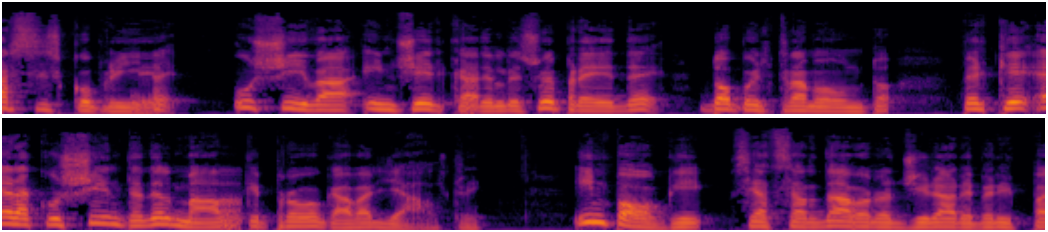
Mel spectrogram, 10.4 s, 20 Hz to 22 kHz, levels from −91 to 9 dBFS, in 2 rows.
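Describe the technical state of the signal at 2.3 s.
From 2.33 to 2.39 s the speech turns into a brief noisy, grainy smear before picking up again. This is lost LE Audio frames: the LC3 decoder fills the gap by reusing the last spectrum with randomised signs. The 50 ms dropout fits about five lost 10 ms frames, likely on a Bluetooth LC3 link.

A steady 43.1 Hz buzz runs underneath, there as everywhere in the clip. That is a block size mismatch (truncated): one stage writes longer blocks than the next reads and the tail of each is discarded, a rate that fits 1024-sample blocks.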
